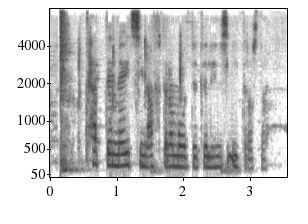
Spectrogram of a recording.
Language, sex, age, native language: Icelandic, female, 14, Icelandic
